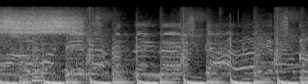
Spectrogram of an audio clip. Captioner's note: breathing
